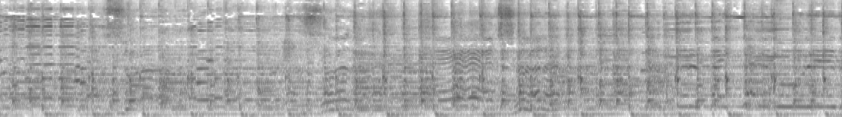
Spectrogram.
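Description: Live band playing an Uzbek dance song with a steady beat: a male singer over acoustic guitar, electric bass, drums and keyboard.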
